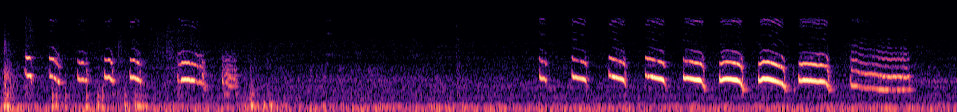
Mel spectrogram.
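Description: A Poodle-Chihuahua mix puppy gives quick runs of high, arched yips, ending in a longer falling whine.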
